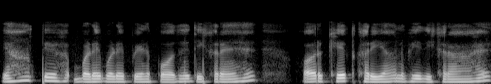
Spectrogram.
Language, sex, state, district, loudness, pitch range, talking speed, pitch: Hindi, male, Jharkhand, Garhwa, -17 LUFS, 125-145 Hz, 195 wpm, 130 Hz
